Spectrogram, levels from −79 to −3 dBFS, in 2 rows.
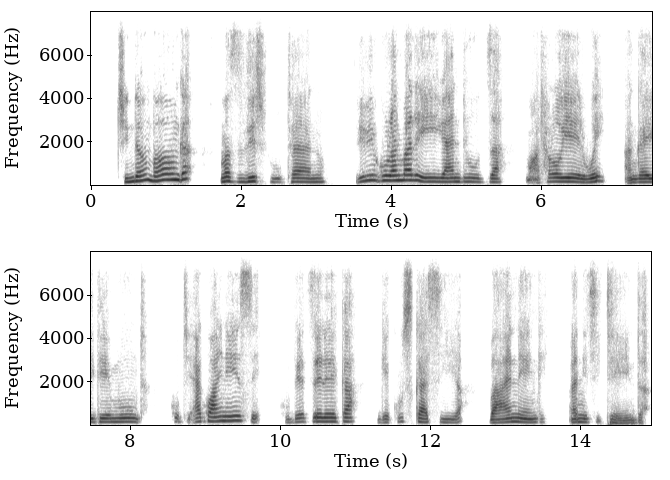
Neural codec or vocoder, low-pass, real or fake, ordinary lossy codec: codec, 16 kHz in and 24 kHz out, 0.4 kbps, LongCat-Audio-Codec, fine tuned four codebook decoder; 7.2 kHz; fake; Opus, 16 kbps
